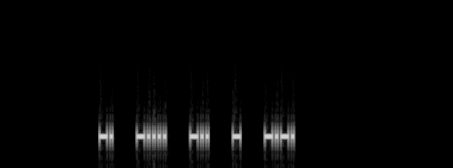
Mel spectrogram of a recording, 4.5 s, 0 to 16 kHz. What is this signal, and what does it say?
Morse code, heard as a keyed tone, about 46 wpm, spaced as for 26 wpm, 700 Hz. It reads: N6DTC
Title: USA Call Signs - 3x Character Spacing - 45wpm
